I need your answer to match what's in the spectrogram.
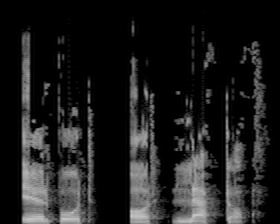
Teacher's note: the primary stress is on the first syllable in compound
